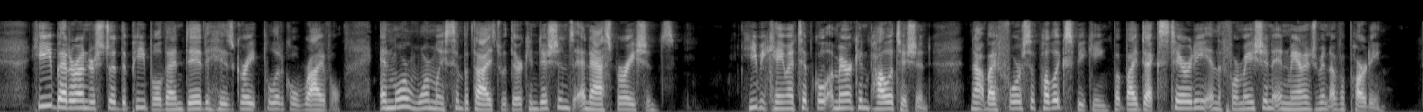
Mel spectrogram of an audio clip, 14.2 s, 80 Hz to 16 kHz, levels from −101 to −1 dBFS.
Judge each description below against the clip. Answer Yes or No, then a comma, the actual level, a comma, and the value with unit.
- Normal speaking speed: Yes, average, 180 wpm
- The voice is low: No, high, 200 Hz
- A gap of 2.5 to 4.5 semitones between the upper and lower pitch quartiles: Yes, average, 3.6 semitones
